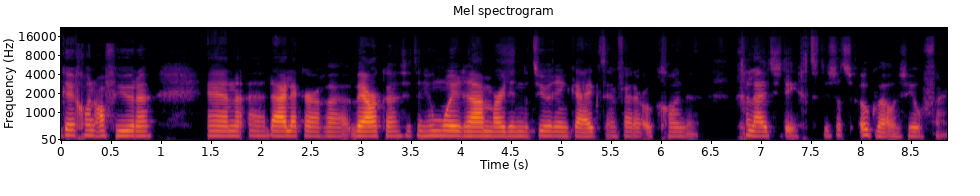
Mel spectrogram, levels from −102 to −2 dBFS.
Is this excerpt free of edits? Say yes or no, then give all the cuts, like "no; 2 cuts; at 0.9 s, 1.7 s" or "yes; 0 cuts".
yes; 0 cuts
